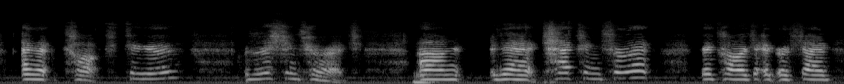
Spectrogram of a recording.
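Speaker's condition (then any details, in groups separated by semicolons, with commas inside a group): Jaw cancer surgery; tracheostomy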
